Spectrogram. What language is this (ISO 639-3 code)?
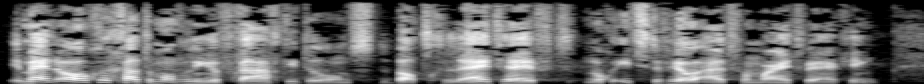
nld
